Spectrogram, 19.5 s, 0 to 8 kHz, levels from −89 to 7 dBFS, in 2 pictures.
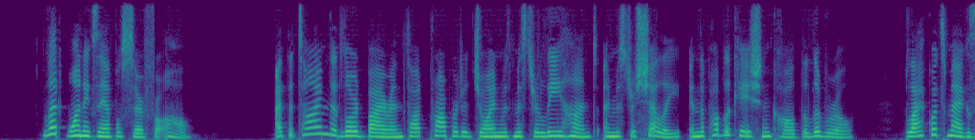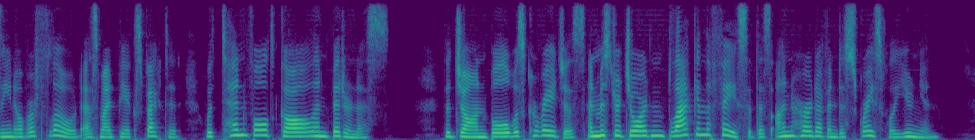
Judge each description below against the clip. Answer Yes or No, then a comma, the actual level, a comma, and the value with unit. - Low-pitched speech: No, high, 230 Hz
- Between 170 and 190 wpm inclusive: Yes, average, 185 wpm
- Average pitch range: Yes, average, 4.0 semitones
